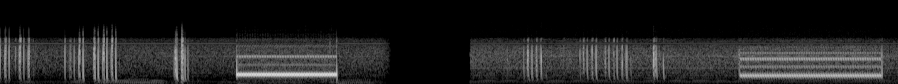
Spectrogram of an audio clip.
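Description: An NX1 telephone exchange connecting to a line sends a long run of sharp pulsing clicks and a steady ring-tone burst, then after a brief silence more clicks and a second ring burst.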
